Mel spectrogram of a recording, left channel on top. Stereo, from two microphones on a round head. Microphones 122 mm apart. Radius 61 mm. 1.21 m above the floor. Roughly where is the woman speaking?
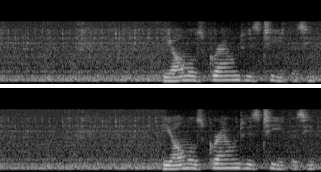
Right.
